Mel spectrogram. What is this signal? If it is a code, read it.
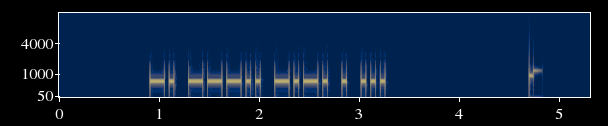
Morse code, heard as a keyed tone, about 25 wpm, 700 Hz. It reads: N8CES
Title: USA Call Signs 25wpm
